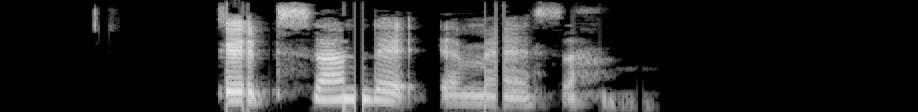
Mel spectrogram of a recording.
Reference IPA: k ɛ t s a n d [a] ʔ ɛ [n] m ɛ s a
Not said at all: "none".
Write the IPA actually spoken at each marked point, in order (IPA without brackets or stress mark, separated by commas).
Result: ɛ, none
